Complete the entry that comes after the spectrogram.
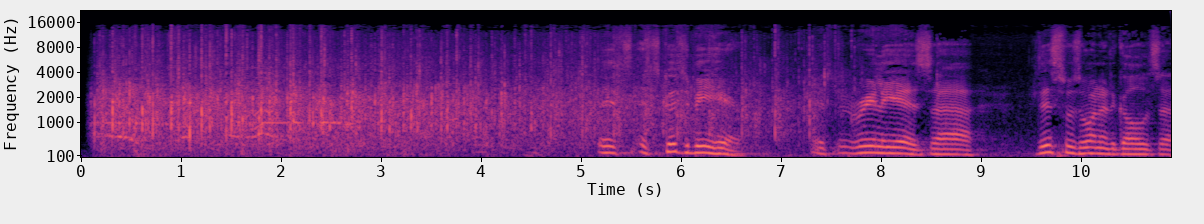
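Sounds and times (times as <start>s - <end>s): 
crowd noise at Twins Fest: 0.0s - 8.3s
standing ovation applause welcoming Rod Carew at Twins Fest: 0.0s - 8.3s
speech: 5.2s - 9.0s, 9.6s - 10.8s.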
